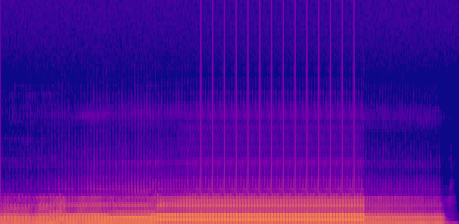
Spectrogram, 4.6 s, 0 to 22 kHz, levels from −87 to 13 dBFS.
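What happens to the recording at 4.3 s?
Nothing goes wrong at 4.3 s: the music plays through that moment intact, with no fault to be heard.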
